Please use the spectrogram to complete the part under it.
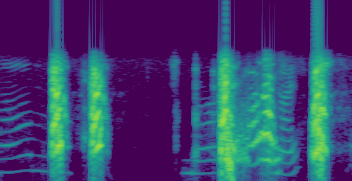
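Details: Old English Bulldog producing a drawn-out, wavering, moaning vocalisation, said to sound like "mama", between sharp short barks or claps; a person's low voice is heard between them.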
